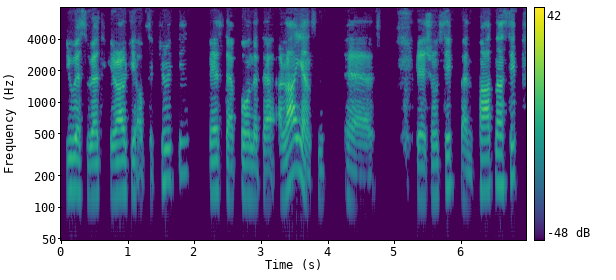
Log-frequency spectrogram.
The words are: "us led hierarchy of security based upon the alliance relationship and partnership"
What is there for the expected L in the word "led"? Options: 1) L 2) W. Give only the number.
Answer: 2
